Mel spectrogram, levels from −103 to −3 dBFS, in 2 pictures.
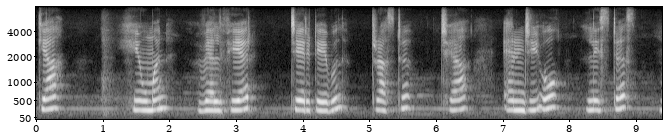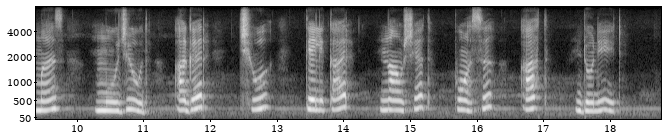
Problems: none marked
